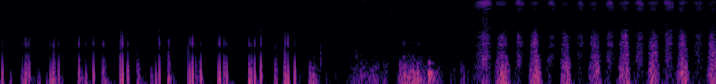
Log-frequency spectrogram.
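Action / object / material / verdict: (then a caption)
scrape / round cork lid / cork / none. Fingertips and nails rub and scratch the face of a solid, round, palm-sized cork lid held in one hand. Quick, dull, bass-heavy strokes come first, then a steadier, brighter continuous scrape, and finally a run of evenly paced scratching strokes.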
